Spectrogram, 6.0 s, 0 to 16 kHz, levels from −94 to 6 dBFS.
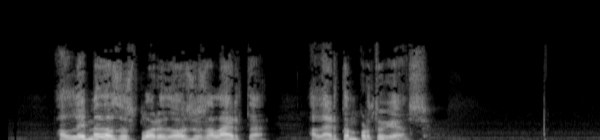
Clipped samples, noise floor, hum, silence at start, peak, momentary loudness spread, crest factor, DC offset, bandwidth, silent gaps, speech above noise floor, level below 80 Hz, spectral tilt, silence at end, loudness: under 0.1%; -73 dBFS; none; 0.6 s; -6 dBFS; 15 LU; 20 dB; under 0.1%; 11 kHz; none; 49 dB; -76 dBFS; -6 dB/octave; 1.75 s; -24 LUFS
